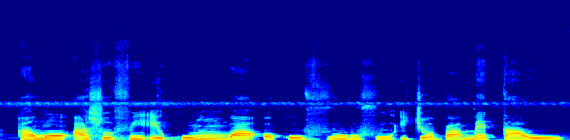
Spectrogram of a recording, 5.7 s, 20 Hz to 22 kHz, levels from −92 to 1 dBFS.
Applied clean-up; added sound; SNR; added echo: none; none; none; none.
